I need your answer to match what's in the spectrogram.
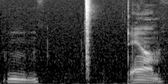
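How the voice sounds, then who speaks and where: A young man with a somewhat low voice talks through his gameplay in a loose, rambling way. He leans on "like" in nearly every sentence and chuckles often, with a casual, unscripted feel. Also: flat delivery, drawn-out words, a little hiss or hum, low-quality recording. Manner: filler-heavy rambling, "like" everywhere. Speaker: gaming YouTuber.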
